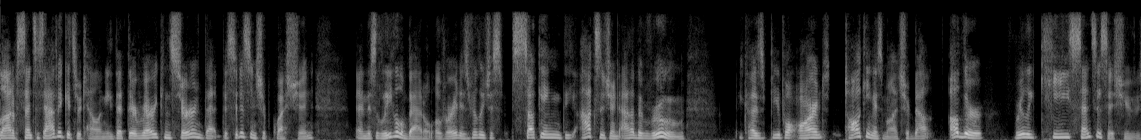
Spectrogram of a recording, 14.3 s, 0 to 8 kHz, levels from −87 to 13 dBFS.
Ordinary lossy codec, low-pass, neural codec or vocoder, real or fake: MP3, 64 kbps; 7.2 kHz; codec, 16 kHz, 4 kbps, FreqCodec, smaller model; fake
